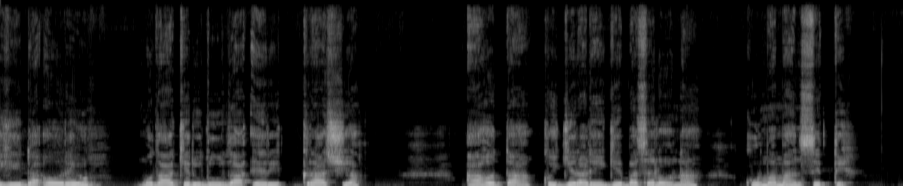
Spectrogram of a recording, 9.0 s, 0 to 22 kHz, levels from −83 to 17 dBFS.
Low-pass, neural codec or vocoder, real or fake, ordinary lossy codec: none; none; real; none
